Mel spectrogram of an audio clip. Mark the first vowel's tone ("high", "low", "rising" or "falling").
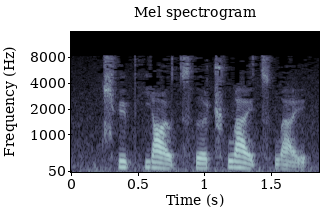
high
